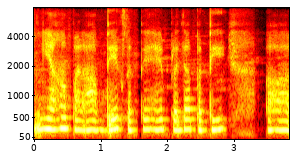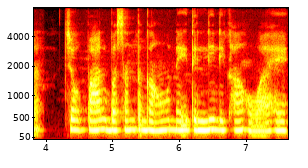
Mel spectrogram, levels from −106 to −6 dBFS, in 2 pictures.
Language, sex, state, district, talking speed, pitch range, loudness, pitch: Hindi, female, Delhi, New Delhi, 135 wpm, 210-230 Hz, -15 LUFS, 215 Hz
